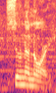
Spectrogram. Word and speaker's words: Tsunanori: How is it pronounced? Tsunanori.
